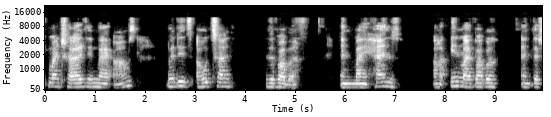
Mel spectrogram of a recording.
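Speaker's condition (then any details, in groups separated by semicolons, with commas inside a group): ALS, bulbar form, bulbar onset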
